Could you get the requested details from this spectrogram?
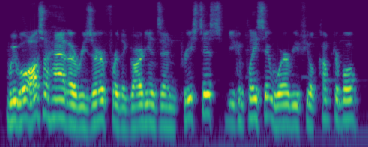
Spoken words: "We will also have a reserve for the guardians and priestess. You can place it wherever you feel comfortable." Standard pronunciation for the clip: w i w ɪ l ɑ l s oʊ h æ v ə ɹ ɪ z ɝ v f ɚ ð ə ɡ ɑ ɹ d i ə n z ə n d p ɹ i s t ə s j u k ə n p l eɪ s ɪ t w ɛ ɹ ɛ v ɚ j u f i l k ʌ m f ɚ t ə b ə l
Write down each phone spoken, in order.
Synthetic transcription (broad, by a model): w i w ɪ l ɑ l s oʊ h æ v ə ɹ ɪ z ɝ v f ɚ ð ə ɡ ɑ ɹ d i ə n z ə n p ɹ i s t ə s j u k ə n p l eɪ s ɪ t w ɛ ɹ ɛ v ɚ j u f i l k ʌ m f t ə b l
